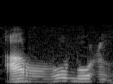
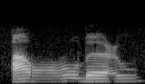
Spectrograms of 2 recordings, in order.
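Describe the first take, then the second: First: The b is followed by a u vowel. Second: The b is cut short with a bounce, no vowel. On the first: The speaker calls it right. "padahal di sini adalah dhammah ya" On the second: The speaker calls it wrong. "ba itu sakinah seperti ini"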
